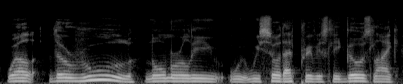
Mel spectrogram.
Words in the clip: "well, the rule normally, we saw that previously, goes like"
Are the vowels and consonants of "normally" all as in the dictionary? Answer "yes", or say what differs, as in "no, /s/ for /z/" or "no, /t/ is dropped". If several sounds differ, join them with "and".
yes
